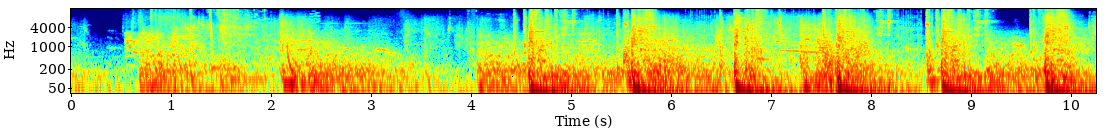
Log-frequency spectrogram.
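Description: Magic spells burst and whoosh with loud booms.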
